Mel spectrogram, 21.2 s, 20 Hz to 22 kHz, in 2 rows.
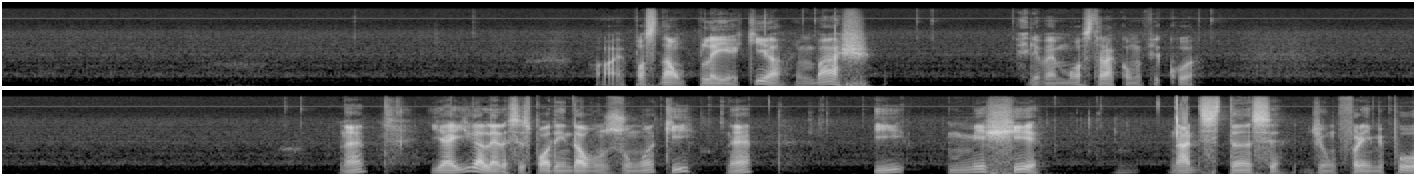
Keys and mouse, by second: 5.9-10.8 drag, 12.6-21.1 drag, 20.8 a, 20.8 b, 20.8 g.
